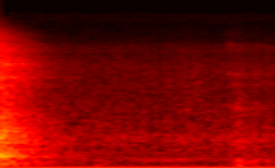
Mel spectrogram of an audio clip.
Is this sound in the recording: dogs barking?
no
